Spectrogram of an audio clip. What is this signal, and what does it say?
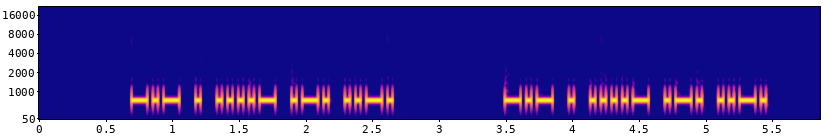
Morse code, heard as a keyed tone, about 31 wpm, 700 Hz. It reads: KE4RF KE4RF
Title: USA Call Signs - 5 Characters - Repeated 3x - 30wpm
